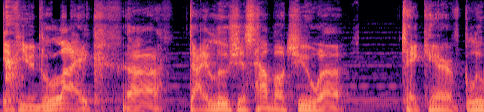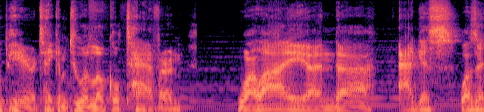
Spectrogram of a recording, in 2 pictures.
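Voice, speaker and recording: A put-on character voice at a moderate pace with clear music in the background. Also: man, medium pitch for a man. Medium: actual play. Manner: hesitant, dry, halting with pauses.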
